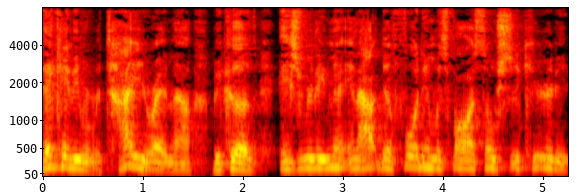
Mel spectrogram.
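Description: A man's fairly high, bright, sharp voice with vocal fry, an animated tone, a fairly quick pace and ordinary pitch variation. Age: 30s. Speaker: podcast host. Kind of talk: casual monologue.

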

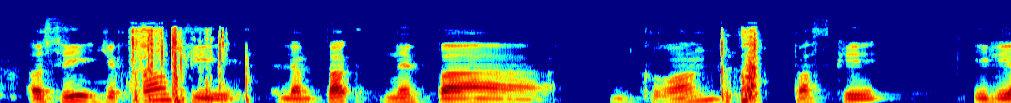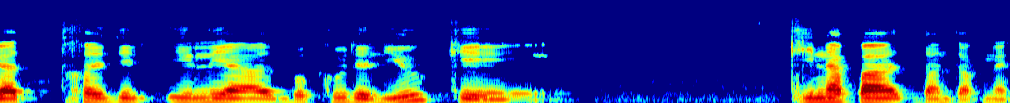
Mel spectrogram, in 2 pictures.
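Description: With a Spanish accent, a man with a fairly high voice talks at a very slow pace, leaving long, frequent pauses, his pitch varying in an ordinary way over a dry, close sound with no echo. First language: Spanish (speaking French). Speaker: podcast co-host. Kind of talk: casual discussion. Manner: halting.

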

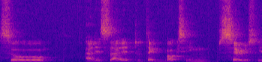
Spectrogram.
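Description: With a French accent and a very deep, low pitch, a man speaks amid noticeable background noise and audible room echo. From France, Paris. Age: 30s. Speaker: professional boxer. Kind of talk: interview.

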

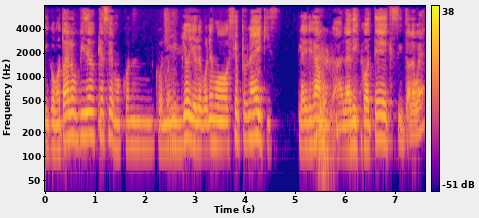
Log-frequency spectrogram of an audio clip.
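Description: Here a man with a Chilean accent has a fairly high pitch and ordinary pitch variation. His pace is moderate. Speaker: comedy video creator. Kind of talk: casual chat.

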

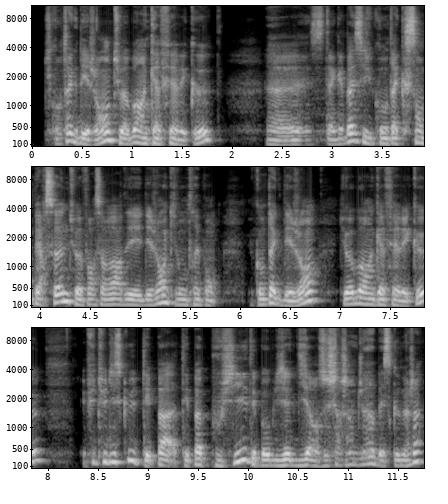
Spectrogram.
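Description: A somewhat breathy man with a Toulouse accent, medium pitch, very wide pitch swings, and a very fast pace. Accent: Toulouse accent, noticeable. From Toulouse, southern France. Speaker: personal branding consultant. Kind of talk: casual chat.

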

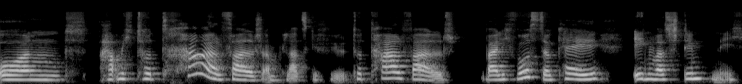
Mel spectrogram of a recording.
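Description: A woman with a fairly high pitch speaks at a very slow pace with fairly even intonation against a quiet background. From Switzerland. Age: 20s. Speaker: talent mentor. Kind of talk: personal testimony in interview.

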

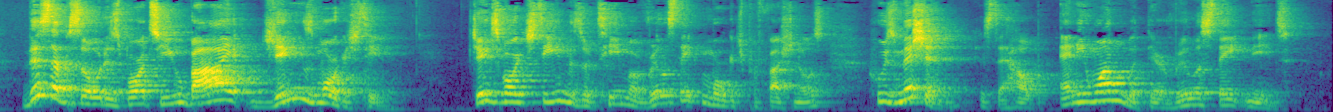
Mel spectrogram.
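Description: Noticeable background noise sits behind a man's voice. He talks at a fairly quick pace with very wide pitch swings. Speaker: podcast host. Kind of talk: interview conversation.

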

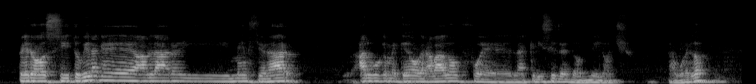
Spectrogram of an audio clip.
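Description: A man's somewhat breathy, lively voice at a fairly slow pace, with audible room echo. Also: medium pitch for a man. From Andalusia, Seville (Spain). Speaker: investor and trading educator. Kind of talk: interview.

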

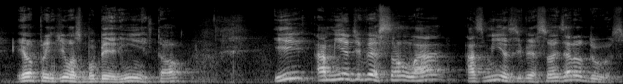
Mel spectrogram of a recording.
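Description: A man's fairly high-pitched voice with lively intonation at a moderate pace, amid noticeable background noise and audible room echo. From Brazil, raised in Franca, São Paulo interior (born Goiânia). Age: 40s. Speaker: guitarist and music teacher. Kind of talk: casual interview chat.

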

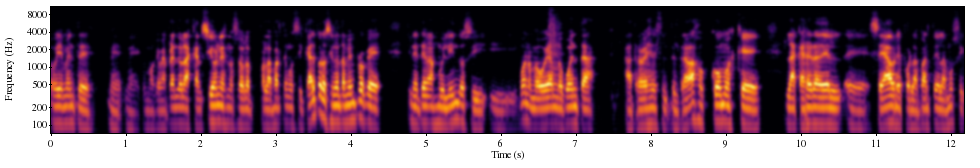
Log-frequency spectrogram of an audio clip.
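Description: With a dry, close sound and no echo, a man speaks fairly low and at a fairly quick pace, his intonation fairly even but his loudness swinging widely. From US, Boston area, Peruvian parents. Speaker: touring musician. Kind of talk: casual interview.

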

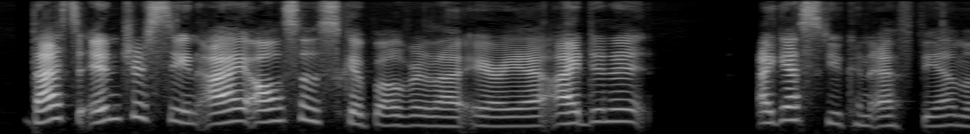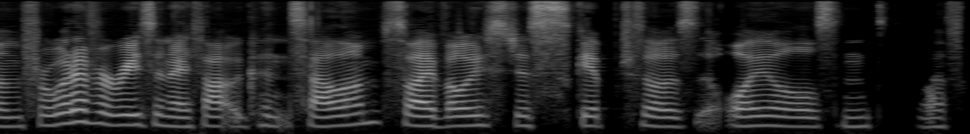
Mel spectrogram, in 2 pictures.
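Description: A woman with an American accent at medium pitch, in a plain, everyday voice, at a fairly quick pace with big swings in loudness, on a very clean recording with a silent background. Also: ordinary pitch variation. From small-town US. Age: 30s. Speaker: podcast host. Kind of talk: interview.

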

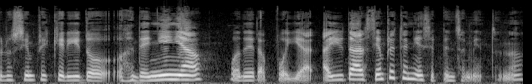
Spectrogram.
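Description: An unremarkable speaking voice from a woman, fairly high in pitch with ordinary pitch variation, at a moderate pace, in a dry, close sound with no echo. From Bolivia, El Alto. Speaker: social worker with children. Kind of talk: interview.

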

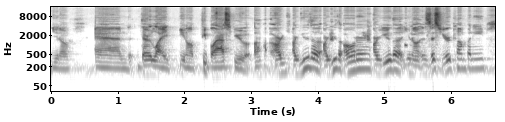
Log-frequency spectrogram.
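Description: This man's medium-pitched voice swings very widely up and down. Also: moderate pace. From Arizona. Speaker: plumbing company owner. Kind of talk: casual interview.

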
